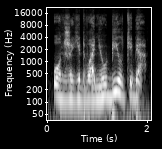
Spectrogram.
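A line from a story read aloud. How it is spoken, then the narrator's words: Hissed. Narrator (Russian): прошипел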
